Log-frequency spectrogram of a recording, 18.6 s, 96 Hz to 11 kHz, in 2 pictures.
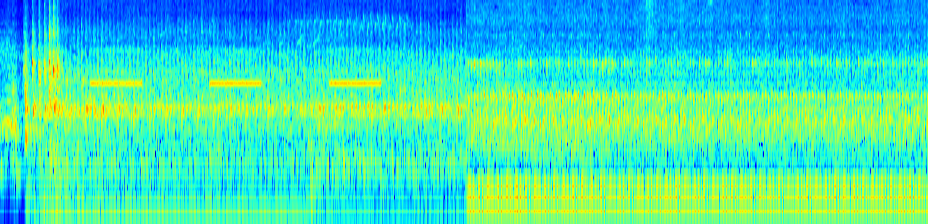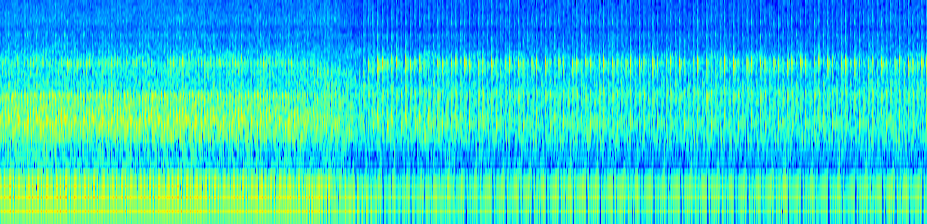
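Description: Diesel tractor engine sound running steadily with an even beat. It changes abruptly in pitch and tone about 5 s and 13 s in, as if spliced from separate recordings. Three short high beeps sound in the first four seconds.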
